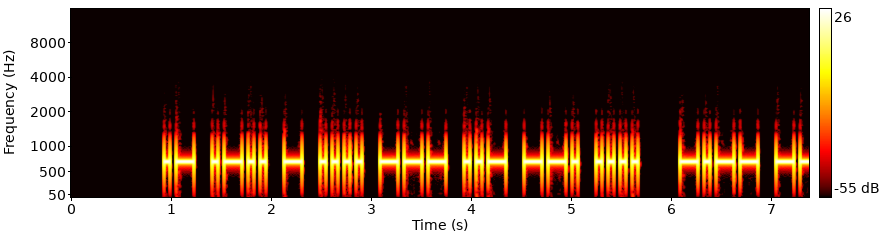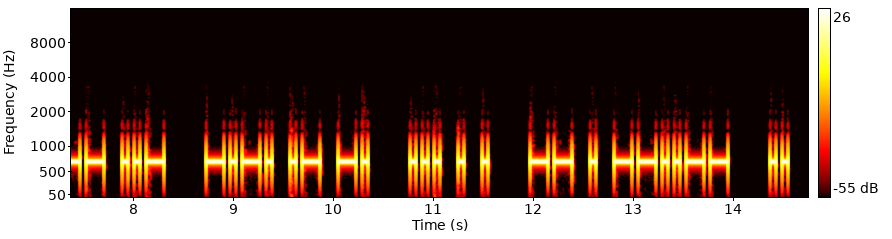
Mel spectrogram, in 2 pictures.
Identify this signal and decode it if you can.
Morse code, heard as a keyed tone, about 20 wpm, 700 Hz. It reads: ALTHOUGH YOU CAN SEE ME, I
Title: Sentences from Top 1000 Words - Review Part 3 - 20wpm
